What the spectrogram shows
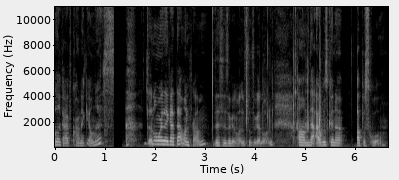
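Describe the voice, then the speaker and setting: Young woman, storytime vlog, animated, swearing, light background noise. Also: medium pitch. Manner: animated, swearing, laughing through a rant.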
